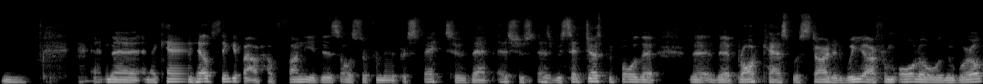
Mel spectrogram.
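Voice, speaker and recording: The speaker has a Danish accent and talks at a fairly quick pace with fairly even intonation. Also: man, fairly low pitch for a man, quiet background. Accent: Danish accent, noticeable. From Denmark. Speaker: event moderator. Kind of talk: virtual event moderation. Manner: hesitant, many fillers.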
